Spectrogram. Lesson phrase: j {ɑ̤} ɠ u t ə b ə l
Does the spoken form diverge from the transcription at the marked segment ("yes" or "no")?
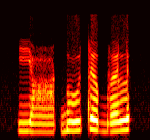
no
